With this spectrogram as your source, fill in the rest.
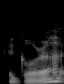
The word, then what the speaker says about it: Grigora: course you're you have a tool called uh gregora is that how you pronounce it okay gregora and uh where first of all where you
